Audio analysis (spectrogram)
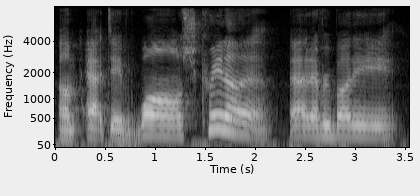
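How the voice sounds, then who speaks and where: A man's voice: sits high, animated, moderate pace, clear, resonant tone. A man, a vocal coach, answering viewers' questions on a live stream, thoughtful and full of restarts and ums. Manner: reads viewer comments aloud.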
